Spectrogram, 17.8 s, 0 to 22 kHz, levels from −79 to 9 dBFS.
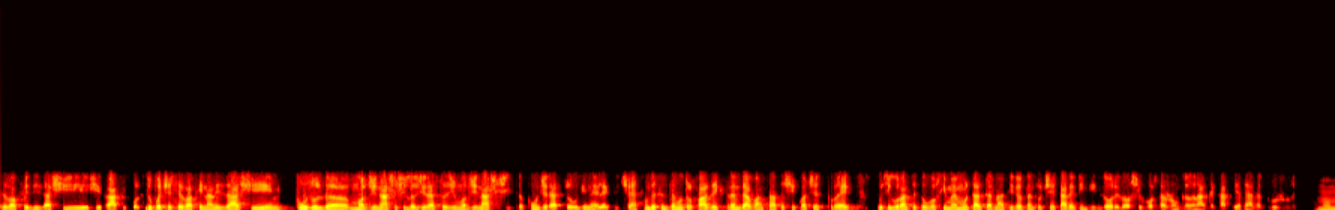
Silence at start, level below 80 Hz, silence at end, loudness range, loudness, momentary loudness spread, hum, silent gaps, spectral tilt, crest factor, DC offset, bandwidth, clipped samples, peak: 0 s; -58 dBFS; 0 s; 5 LU; -19 LUFS; 9 LU; none; none; -10.5 dB/octave; 18 dB; under 0.1%; 4.3 kHz; under 0.1%; 0 dBFS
